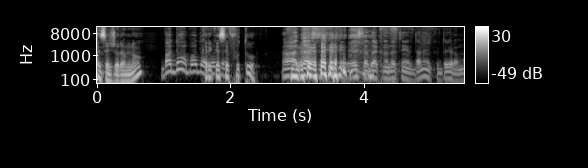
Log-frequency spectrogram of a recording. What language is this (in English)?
Romanian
